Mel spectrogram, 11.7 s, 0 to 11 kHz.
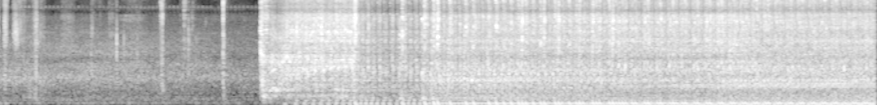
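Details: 18 hp Murray V-twin riding mower, after carb cleaning fixed rough idle and surging: cranks and catches, then settles into a steady, even idle with no surging or hunting; normal idle.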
